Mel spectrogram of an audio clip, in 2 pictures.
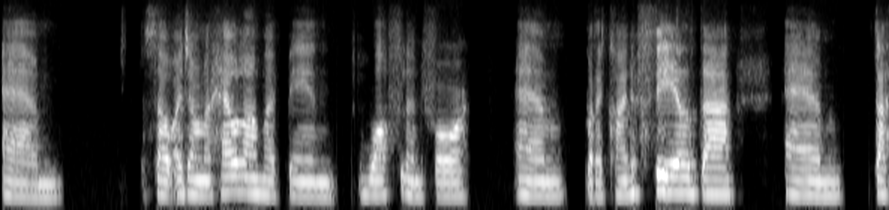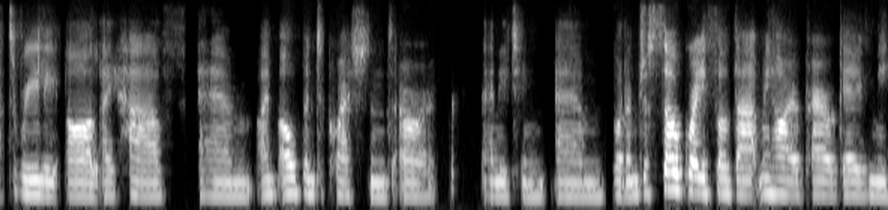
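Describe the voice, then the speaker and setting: Over a quiet background, a woman with a Dublin accent speaks at a fairly slow pace in a very deep, low pitch, with a bright, sharp tone, monotone, flat intonation and a dry, close sound with no echo. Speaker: speaker sharing recovery story. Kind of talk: testimony. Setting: video call.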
